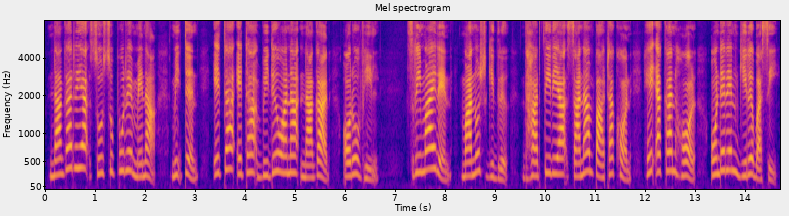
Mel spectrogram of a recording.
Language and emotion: Santali, neutral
